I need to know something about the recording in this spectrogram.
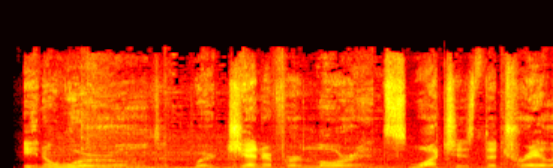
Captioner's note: voiceover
